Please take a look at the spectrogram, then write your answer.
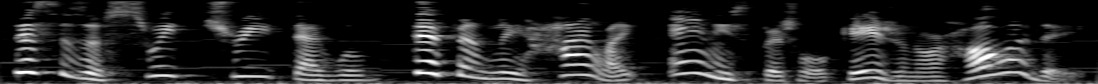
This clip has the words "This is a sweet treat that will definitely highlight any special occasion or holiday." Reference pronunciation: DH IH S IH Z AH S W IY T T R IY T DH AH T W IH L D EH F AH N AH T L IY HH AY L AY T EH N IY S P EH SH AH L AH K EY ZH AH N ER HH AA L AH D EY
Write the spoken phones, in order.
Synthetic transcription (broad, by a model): DH IH S IH Z AH S W IY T T R IY T DH AH T W IH L D EH F AH N AH T L IY HH AY L AY T EH N IY S P EH SH L AH K EY ZH AH N ER HH AA L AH D EY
